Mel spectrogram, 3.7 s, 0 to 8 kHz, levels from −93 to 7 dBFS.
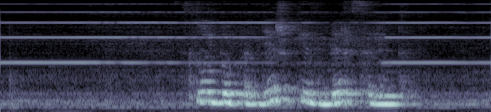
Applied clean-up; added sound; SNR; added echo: none; Bowed string instrument; 20 dB; reverberation time 0.5 s.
